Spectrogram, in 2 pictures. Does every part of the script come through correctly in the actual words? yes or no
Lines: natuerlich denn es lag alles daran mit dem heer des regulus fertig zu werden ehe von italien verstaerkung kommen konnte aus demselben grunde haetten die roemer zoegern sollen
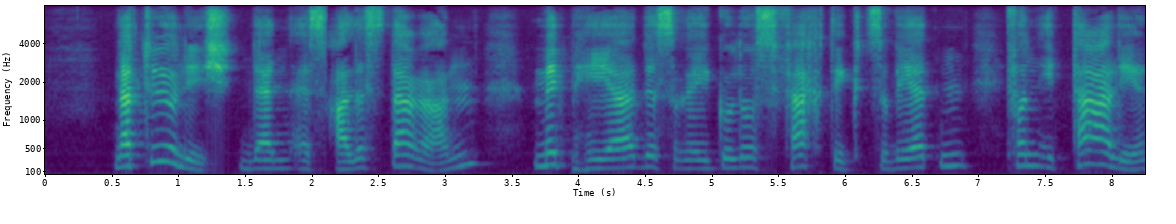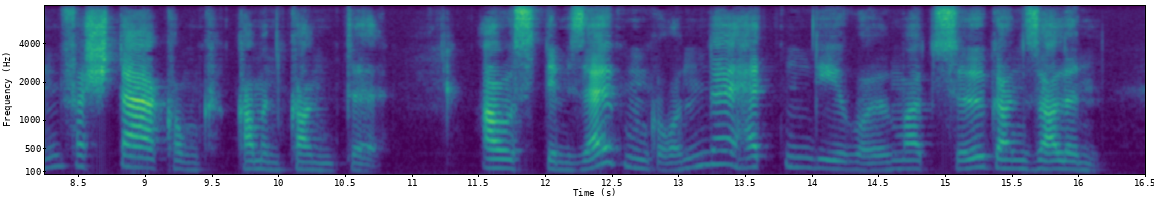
no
